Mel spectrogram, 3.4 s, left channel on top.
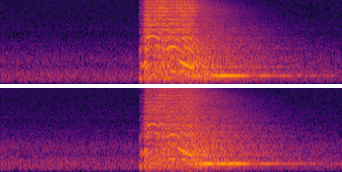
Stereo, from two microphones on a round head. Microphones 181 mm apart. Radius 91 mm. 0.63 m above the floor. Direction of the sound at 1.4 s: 35° left (ahead or behind).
